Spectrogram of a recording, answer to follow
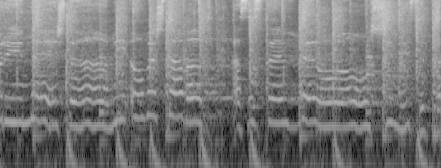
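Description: Chalga pop song: a woman's voice singing a wavering, ornamented melody with vibrato over a steady electronic kick-drum beat.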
